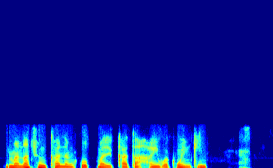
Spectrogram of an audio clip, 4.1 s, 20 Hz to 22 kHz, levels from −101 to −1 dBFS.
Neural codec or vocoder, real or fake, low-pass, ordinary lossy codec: codec, 16 kHz, 2 kbps, X-Codec, HuBERT features, trained on LibriSpeech; fake; 5.4 kHz; Opus, 16 kbps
